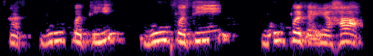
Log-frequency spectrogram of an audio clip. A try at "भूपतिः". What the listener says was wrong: Bhupatihi. I'm not hearing the Visarga sound.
